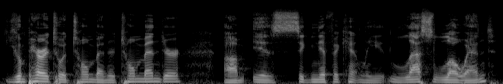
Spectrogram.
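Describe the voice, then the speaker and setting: A man's voice: on the low side, fairly even intonation, normal speed. A man hosting a podcast, chatting with enthusiasm about guitar effects and laughing often. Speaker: podcast host. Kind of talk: casual gear chat.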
